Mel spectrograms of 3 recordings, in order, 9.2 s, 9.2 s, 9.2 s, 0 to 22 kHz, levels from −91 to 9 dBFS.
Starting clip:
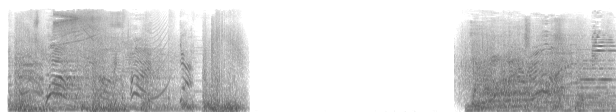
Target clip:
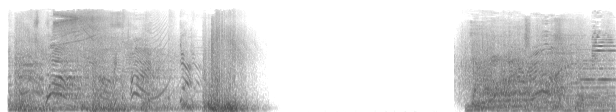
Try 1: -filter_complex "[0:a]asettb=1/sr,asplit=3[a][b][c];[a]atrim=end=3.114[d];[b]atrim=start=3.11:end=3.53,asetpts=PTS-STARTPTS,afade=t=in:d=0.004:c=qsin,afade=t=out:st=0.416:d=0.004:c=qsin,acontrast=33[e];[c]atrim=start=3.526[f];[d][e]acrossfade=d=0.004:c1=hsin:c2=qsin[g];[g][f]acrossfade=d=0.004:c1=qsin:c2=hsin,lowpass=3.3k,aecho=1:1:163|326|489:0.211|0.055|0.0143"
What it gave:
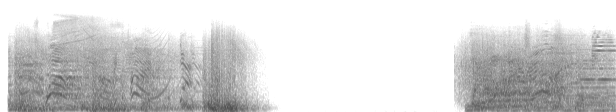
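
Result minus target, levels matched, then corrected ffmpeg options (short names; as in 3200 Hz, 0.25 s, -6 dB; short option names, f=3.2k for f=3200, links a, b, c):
4000 Hz band -3.5 dB
-filter_complex "[0:a]asettb=1/sr,asplit=3[a][b][c];[a]atrim=end=3.114[d];[b]atrim=start=3.11:end=3.53,asetpts=PTS-STARTPTS,afade=t=in:d=0.004:c=qsin,afade=t=out:st=0.416:d=0.004:c=qsin,acontrast=33[e];[c]atrim=start=3.526[f];[d][e]acrossfade=d=0.004:c1=hsin:c2=qsin[g];[g][f]acrossfade=d=0.004:c1=qsin:c2=hsin,aecho=1:1:163|326|489:0.211|0.055|0.0143"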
